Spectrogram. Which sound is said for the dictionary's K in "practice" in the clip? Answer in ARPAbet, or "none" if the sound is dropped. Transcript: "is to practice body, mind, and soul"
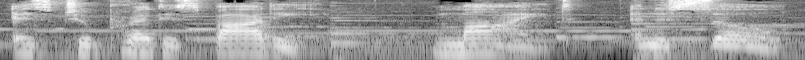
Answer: none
